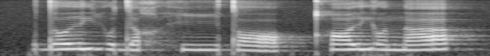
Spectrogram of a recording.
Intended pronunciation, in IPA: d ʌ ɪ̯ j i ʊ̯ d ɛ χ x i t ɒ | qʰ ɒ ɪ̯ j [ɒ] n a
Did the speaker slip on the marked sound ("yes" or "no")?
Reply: yes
